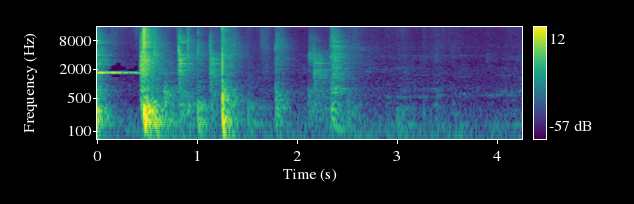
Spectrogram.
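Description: A baseball bat ringing from a soft-toss hit, the ring cutting off about half a second in, then a sharp knock and a few smaller knocks spaced about half a second apart that die away, as the tossed balls strike and bounce.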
